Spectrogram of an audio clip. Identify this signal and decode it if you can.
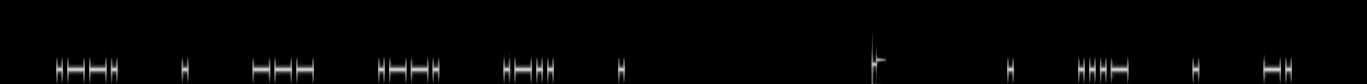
Morse code, heard as a keyed tone, about 22 wpm, spaced as for 10 wpm, 700 Hz. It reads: PEOPLE EVEN
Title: 4x Character Spacing - Top 300 Words - 22wpm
